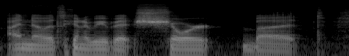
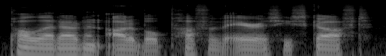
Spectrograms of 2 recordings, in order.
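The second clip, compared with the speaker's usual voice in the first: ordinary delivery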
